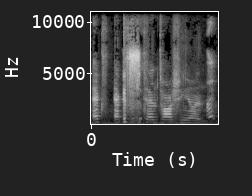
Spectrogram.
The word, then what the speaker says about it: XXXTentacion: You get it wrong for saying the name wrong. It's XXXTentacion.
